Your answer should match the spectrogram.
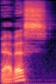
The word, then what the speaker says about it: Bevis: But so we're at 1616 Beavis Street. Okay. Some locals call it Bevis.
